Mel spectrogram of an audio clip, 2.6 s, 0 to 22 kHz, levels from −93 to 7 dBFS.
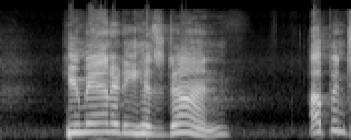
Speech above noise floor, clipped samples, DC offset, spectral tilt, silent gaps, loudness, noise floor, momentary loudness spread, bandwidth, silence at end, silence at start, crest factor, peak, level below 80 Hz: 46 dB; under 0.1%; under 0.1%; -2 dB/octave; none; -14 LUFS; -61 dBFS; 6 LU; 18.5 kHz; 0 s; 0.5 s; 18 dB; 0 dBFS; -66 dBFS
